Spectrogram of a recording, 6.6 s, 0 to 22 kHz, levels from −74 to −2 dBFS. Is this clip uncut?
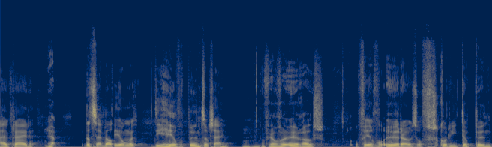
no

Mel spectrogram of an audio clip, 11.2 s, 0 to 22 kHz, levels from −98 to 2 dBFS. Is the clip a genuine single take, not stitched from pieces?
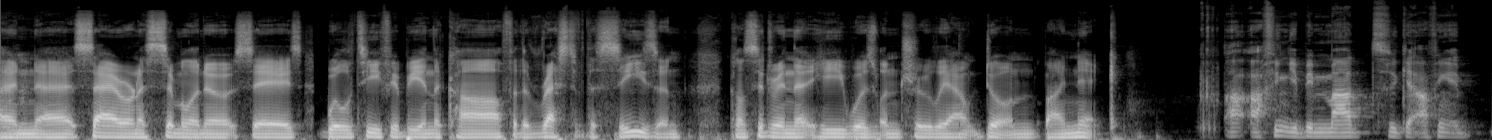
no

